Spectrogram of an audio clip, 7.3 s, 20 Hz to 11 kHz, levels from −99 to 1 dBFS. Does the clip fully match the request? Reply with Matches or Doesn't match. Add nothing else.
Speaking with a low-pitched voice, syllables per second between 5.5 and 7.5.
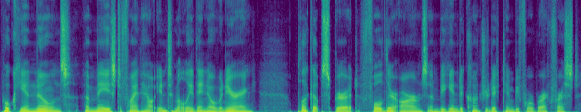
Matches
